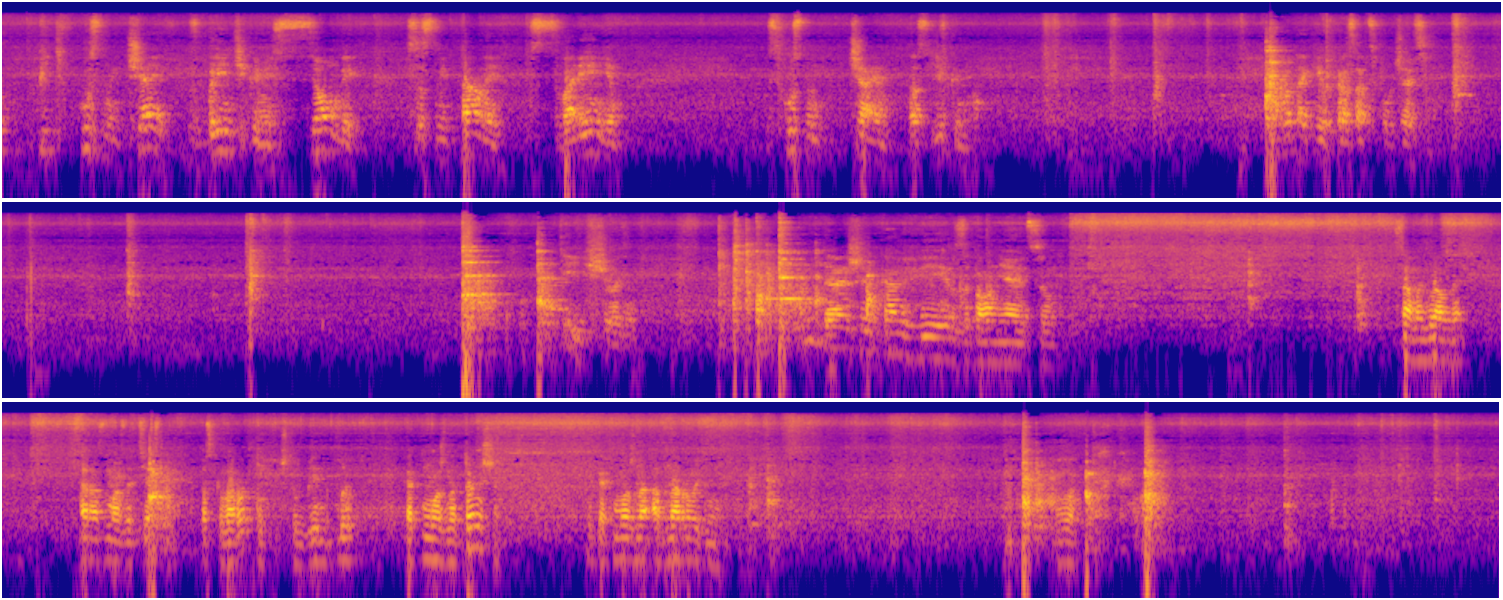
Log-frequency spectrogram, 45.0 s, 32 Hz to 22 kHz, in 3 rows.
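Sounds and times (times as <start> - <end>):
crepes frying hiss: 0.0 - 44.9.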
